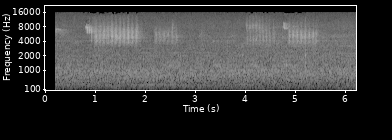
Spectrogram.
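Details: Japanese waxwings (Bombycilla japonica), recorded 28 February 2014, give very high, thin, trilled calls in short bursts, several overlapping, over a steady background hiss.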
